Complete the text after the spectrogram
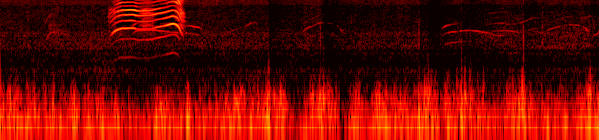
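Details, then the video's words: Eurasian oystercatcher at its nest in farmland meadow, filmed from eight metres away during meadow-bird nest monitoring; one loud, shrill piped call with a wavering, stacked tone, over steady low wind rumble. "Scholekster op het nest"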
